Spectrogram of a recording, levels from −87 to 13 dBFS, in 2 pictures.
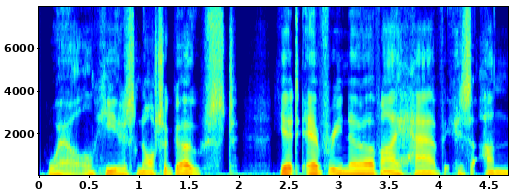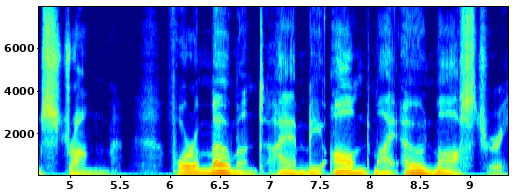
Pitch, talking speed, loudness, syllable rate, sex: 110 Hz, 140 wpm, -20 LUFS, 3.9 syllables/s, male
